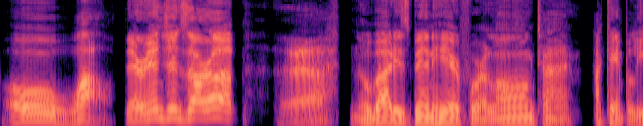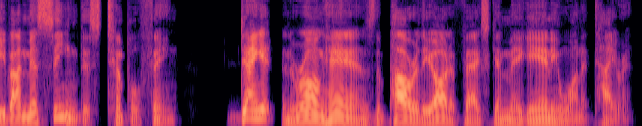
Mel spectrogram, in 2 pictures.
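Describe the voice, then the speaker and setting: An actor playing a wry, good-humored space explorer companion in a video game, talking in an expressive, conversational way. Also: male voice, fairly low pitch, a little slow, no echo, studio quality. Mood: amazed. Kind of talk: video game character voice lines.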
